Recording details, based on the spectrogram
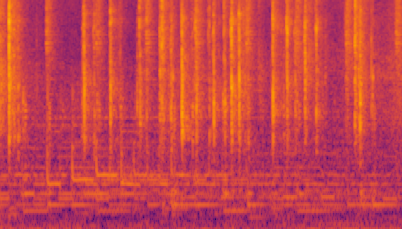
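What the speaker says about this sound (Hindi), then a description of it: "यहाँ पे आपको टाइप करना है एमरॉन बैटरीज" Someone types the words Amaron batteries on a computer keyboard, a quick run of light, irregular key taps close to the mic with no talking.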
